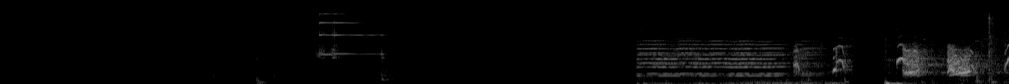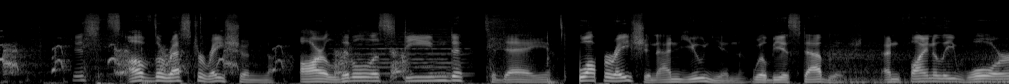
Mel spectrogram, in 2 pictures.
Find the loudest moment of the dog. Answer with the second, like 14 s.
10 s.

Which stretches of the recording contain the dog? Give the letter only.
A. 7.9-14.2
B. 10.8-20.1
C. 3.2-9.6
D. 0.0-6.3
A.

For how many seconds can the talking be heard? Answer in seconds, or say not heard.
9 s.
